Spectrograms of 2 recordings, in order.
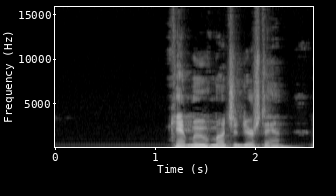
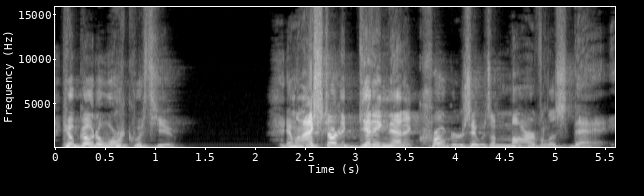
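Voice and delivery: raised, forceful pulpit delivery; emphatic preaching; 5 semitones higher, 7 dB louder than usual. Real, not acted. Preacher warning church about the thief, emphatic and building. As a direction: punch the key words with preacher's fervor.

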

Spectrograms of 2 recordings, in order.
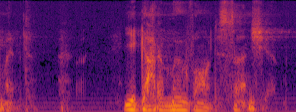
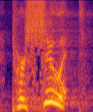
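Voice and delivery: much higher and louder, preaching; fervent shout; 11 semitones higher, 10 dB louder than usual. Real, not acted. Preacher exhorting the congregation at full force. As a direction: ring it out to the rafters.

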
